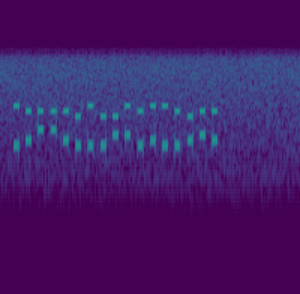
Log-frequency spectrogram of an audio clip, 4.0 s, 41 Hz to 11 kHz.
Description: DTMF, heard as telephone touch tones, dialled by machine, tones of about 80 ms, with phone line noise. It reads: 35005131792632485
